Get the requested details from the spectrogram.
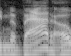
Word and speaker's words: Nevada: It is clear to all that you and I both lived in the Silver State because we say Nevada, which is actually how it's pronounced.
